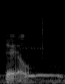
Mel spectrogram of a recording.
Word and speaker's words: Dale: It's Dale. Okay, that was me. That's my fault. The E is silent. Dale.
